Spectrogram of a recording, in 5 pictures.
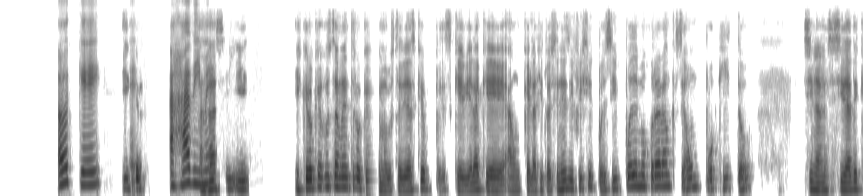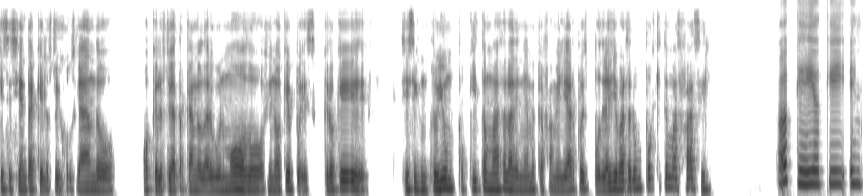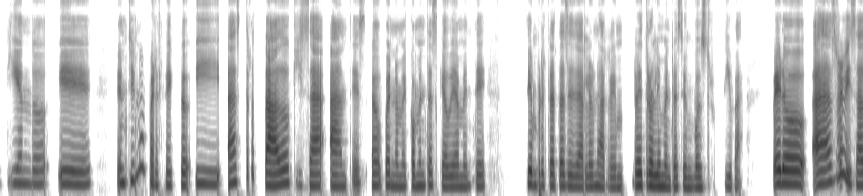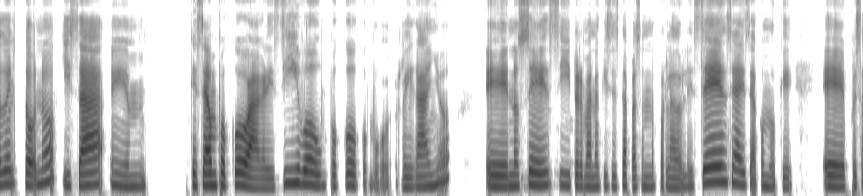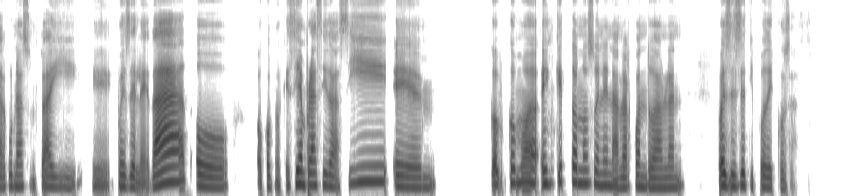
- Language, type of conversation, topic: Spanish, advice, ¿Cómo puedo dar retroalimentación constructiva sin generar conflicto?
- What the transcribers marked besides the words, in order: unintelligible speech; background speech; tapping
